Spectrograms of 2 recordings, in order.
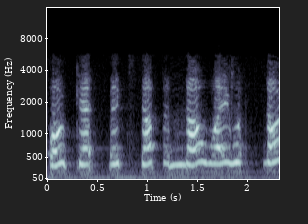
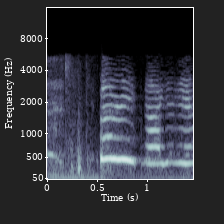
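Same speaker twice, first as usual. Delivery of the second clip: tearful pleading with audible sobs. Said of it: "make her stop crying".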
